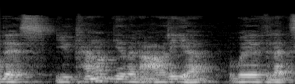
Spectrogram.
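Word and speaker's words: عارية: It is pronounced Aariya or Aariya.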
